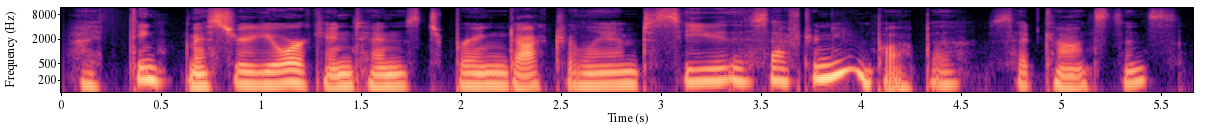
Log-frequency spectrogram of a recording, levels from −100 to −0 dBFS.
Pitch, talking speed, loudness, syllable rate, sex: 170 Hz, 180 wpm, -20 LUFS, 4.7 syllables/s, female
